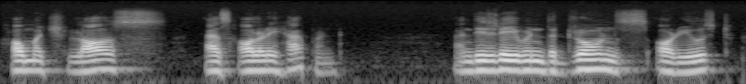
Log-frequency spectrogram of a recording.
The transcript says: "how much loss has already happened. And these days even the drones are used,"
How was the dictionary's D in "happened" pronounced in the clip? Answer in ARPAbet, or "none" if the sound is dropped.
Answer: D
